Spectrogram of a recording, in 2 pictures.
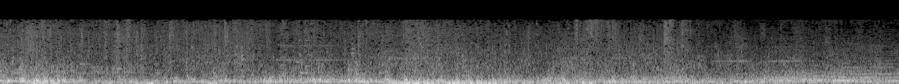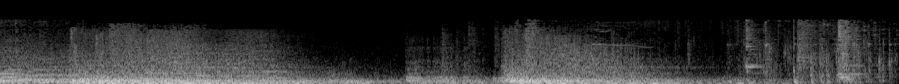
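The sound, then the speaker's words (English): A castle collapses in a loud, sustained roar of crashing and rumbling, debris clattering and shattering throughout, briefly dipping then surging again before gradually fading. No one speaks. “I told you it would collapse.”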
